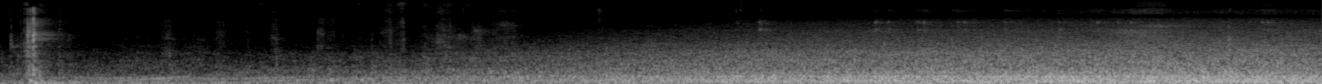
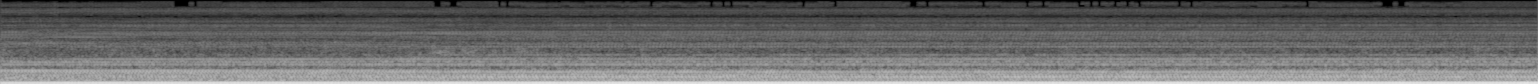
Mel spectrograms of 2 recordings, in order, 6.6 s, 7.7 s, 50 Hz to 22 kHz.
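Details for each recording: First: 1974 Friedrich Quietmaster air conditioner on low fan, with a 35/10 µF capacitor zip-tied to stop it rattling and windings checked fine. A soft, even rush of air builds and holds steady with no rattle or hum: normal quiet fan operation. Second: 1974 Friedrich Quietmaster air conditioner on low fan with about 47°F supply air; owner may fit a longer cap tube. The compressor gives a strong, steady low hum that can be heard from a distance, with no knock: loud compressor hum, cause unknown.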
